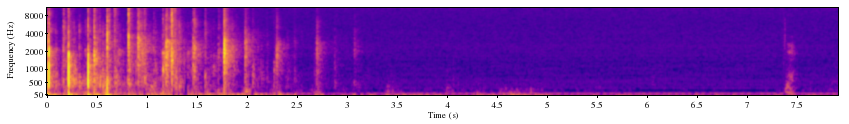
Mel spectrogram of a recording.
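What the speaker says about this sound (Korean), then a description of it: "일단 여기까지 박수 한번 칠까요, 우리?" Brief burst of clapping from a small lecture audience, loud at first and quickly dying away into scattered claps and quiet room hum.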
